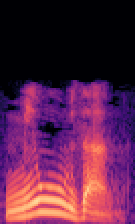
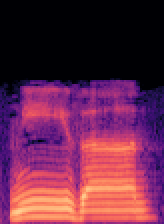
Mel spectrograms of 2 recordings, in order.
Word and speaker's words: ميزان: وزن، فالحرف الأول فيها واو، فعندما نشتق من وزن مفعال لابد أن نقول ميوزان. ميوزان، لكن العرب لا ينطقون واوا ساكنة قبلها مكسور، لذلك يقلبون هذه الواو من أجل الكسرة التي قبلها إلى ياء فيقولون ميزان.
